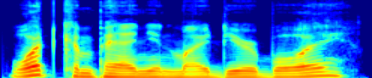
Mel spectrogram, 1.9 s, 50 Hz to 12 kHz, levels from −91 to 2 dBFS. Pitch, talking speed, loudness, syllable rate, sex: 135 Hz, 160 wpm, -19 LUFS, 4.2 syllables/s, male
